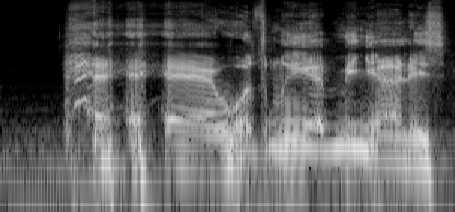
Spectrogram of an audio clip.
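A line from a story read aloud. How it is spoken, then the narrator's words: Through hoarse laughter. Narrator (Russian): проговорил Кортинг сквозь хриплый смех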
